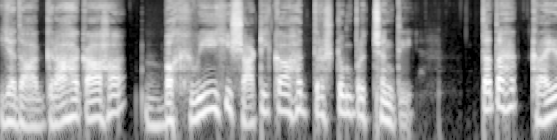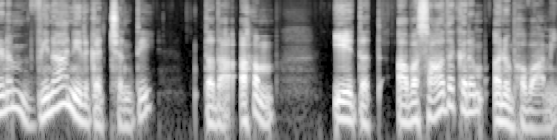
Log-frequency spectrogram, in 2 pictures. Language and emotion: Sanskrit, sad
